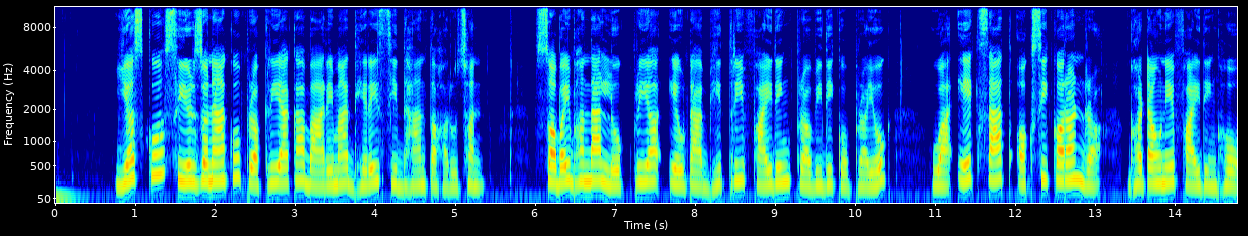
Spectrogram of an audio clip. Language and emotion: Nepali, neutral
